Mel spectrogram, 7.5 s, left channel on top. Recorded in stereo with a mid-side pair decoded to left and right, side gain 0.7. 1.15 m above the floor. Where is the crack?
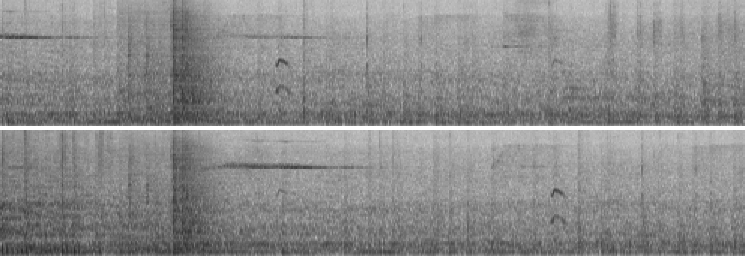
10° left, 2 m.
